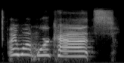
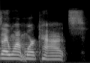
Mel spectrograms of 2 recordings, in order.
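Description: First: High, slow, pleading little voice; whiny plea. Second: Said in the usual way. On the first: Pretend. Host begging for more cats, high whiny plea. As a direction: beg for more cats like a child. Repeats wish in put-on voice.

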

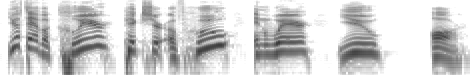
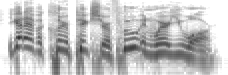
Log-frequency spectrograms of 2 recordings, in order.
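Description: First: Slow emphatic restatement. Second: Said in the usual way. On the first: Shown as a demonstration. Preacher repeating his first point to the church, slowly and emphatically. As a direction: let "clear", "who", "where", "you", "are" each land separately.

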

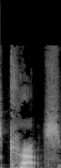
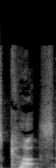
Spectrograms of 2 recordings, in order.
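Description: First: "cats" for cuts, with an open "a" vowel; Greek-style "cats". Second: Said in the usual way. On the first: Shown as a demonstration. Showing how Greeks say cuts, pronounced "cats". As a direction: say "cats" where cuts is meant. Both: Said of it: "Greeks pronounce cuts as cats".

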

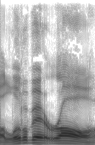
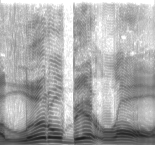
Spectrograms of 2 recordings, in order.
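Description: First: Said in the usual way. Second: Drawn out, slow and a bit louder; stressing "a little bit raw" deliberately; slow emphasis. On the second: Real, not acted. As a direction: lean on each word slowly. Repeats phrase for emphasis.

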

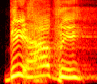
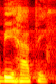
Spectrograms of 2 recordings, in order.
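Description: First: "Be happy" lifted high and bright; "Be happy" high and beaming; joyful emphasis. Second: Said in the usual way. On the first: Shown as a demonstration. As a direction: sing out "Be happy" higher. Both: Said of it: "This is the, today's English".

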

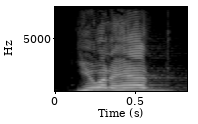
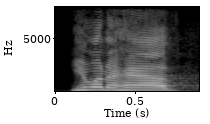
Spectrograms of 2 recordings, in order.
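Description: No difference in how they are said.

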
